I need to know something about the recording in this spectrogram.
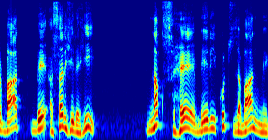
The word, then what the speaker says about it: نقص: میں حاضر ہے، اور آج کا لفظ نقص ہے جو درست ہے۔ عام طور سے نقص بولا جاتا ہے جو غلط ہے۔ اس کے معنی ہیں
